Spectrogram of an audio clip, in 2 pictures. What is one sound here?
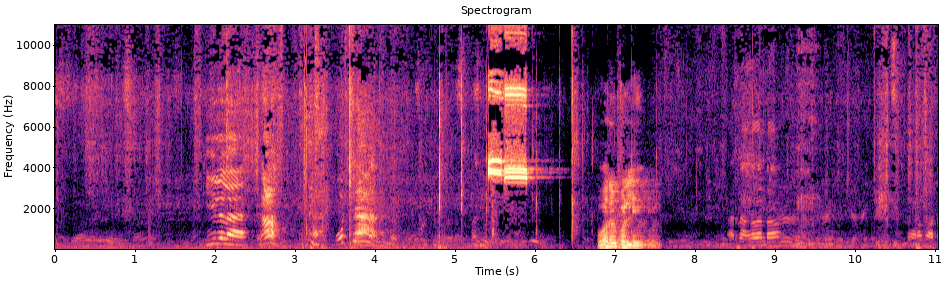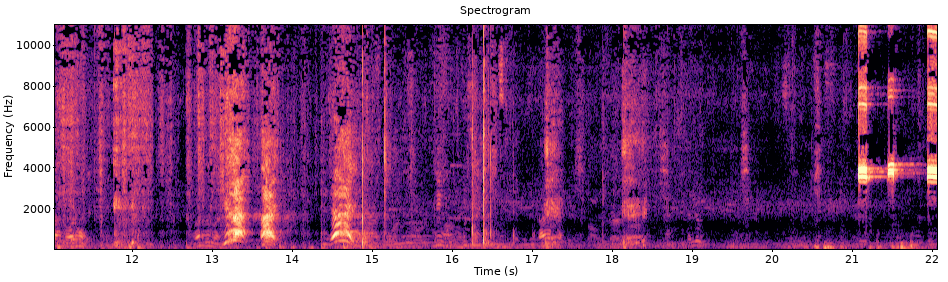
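A young man chants rapidly and repeatedly in a loud voice.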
